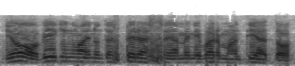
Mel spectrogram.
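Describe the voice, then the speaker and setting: A man working as a ship's radio operator, calm and businesslike, repeating figures back in radio procedure. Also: fairly high pitch. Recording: muffled archive marine radio.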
